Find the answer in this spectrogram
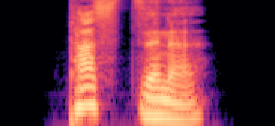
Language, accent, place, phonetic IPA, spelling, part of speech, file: German, Germany, Berlin, [ˈtastˌzɪnə], Tastsinne, noun, De-Tastsinne.ogg
- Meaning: dative singular of Tastsinn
